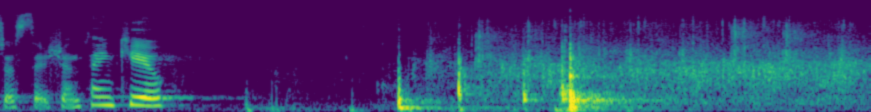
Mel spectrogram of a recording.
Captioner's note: applause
